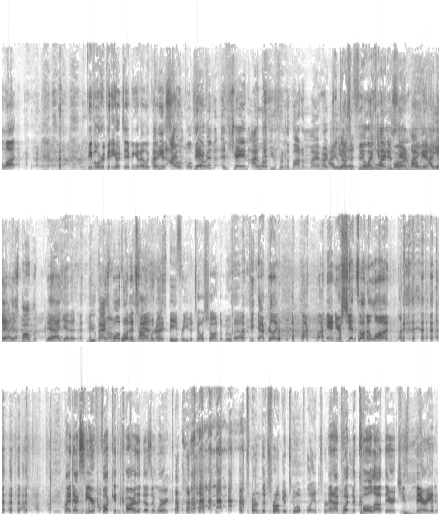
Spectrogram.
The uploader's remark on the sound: Live at High Plains Comedy Festival in Denver. Live at High Plains Comedy Festival in Denver.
